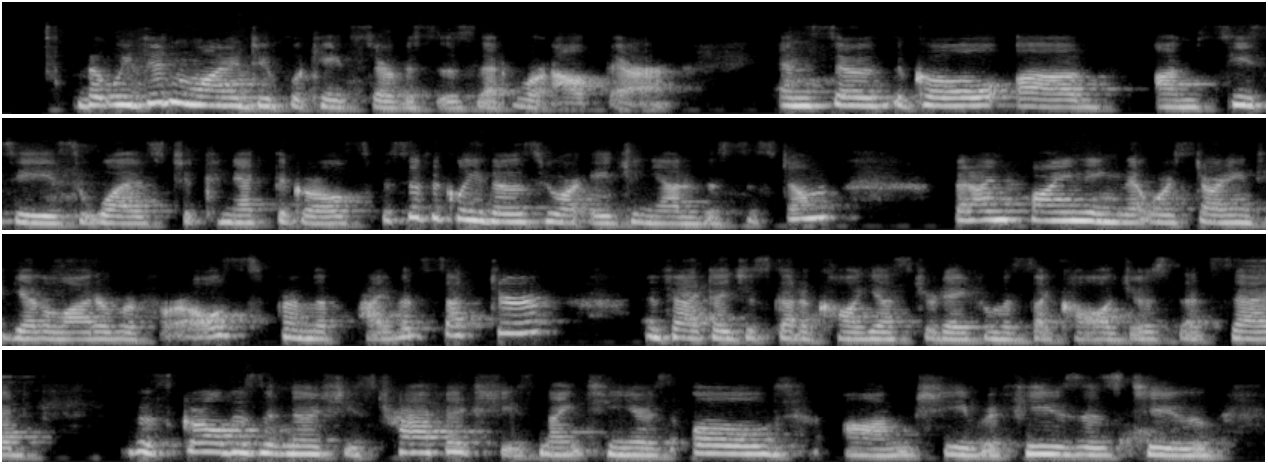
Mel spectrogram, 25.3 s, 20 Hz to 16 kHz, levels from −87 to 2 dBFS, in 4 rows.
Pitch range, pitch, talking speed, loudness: 195-250 Hz, 220 Hz, 180 wpm, -25 LUFS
